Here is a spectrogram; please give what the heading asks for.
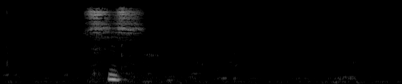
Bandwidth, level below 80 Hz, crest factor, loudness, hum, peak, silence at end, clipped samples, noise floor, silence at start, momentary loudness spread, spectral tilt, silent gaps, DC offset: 16.5 kHz; -80 dBFS; 26 dB; -31 LUFS; none; -14 dBFS; 2.6 s; under 0.1%; -72 dBFS; 0.85 s; 18 LU; -1.5 dB/octave; none; under 0.1%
